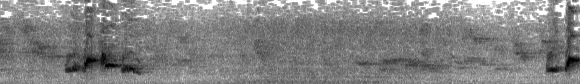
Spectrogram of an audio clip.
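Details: Singing female red-whiskered bulbul used as a lure for trapping: a brief burst of rapid, rich whistled notes dipping in pitch, then a quiet gap, and another phrase starting at the end.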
